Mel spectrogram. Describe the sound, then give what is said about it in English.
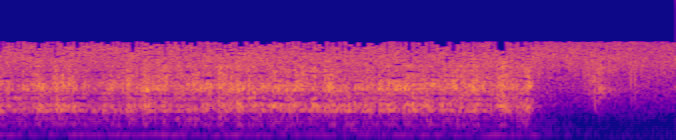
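A car engine cranks with a steady, grinding mechanical whir for a couple of seconds but never catches, its battery running down, then cuts off abruptly into near quiet. No one speaks. “She won't start, Jack. The battery's running down.”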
